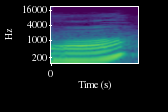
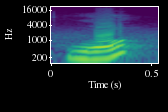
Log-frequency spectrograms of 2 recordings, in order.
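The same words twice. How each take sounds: First: The pitch dips low, then rises. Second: The pitch rises from mid to high. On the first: "if it's the third sound" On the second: "if it's the second one"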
